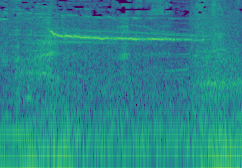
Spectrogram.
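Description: A sharp, high whistle-like tone starts about half a second in, falls a little in pitch, then holds steady for about a second and a half over a rushing noise.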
